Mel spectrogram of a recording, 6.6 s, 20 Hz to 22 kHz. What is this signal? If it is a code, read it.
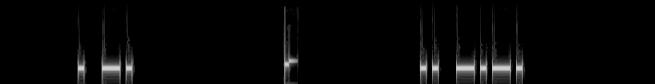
Morse code, heard as a keyed tone, about 20 wpm, 700 Hz. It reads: EN IC
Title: Prefixes and Suffixes 20wpm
